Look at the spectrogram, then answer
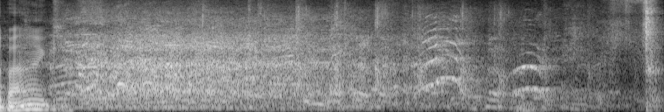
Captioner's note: audience laughing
